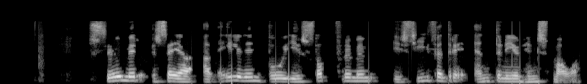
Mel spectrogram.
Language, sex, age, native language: Icelandic, male, 40-49, Icelandic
